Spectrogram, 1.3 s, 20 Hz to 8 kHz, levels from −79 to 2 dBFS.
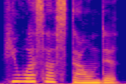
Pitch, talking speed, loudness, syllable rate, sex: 250 Hz, 140 wpm, -16 LUFS, 4.4 syllables/s, female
